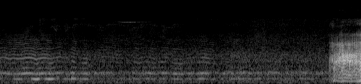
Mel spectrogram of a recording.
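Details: Steady droning hum of a large wild honey bee swarm as it is removed from a tree hole and moved into a modern hive in the Timang jungle, Manang, Nepal; the buzz ends in a loud rustling burst.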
